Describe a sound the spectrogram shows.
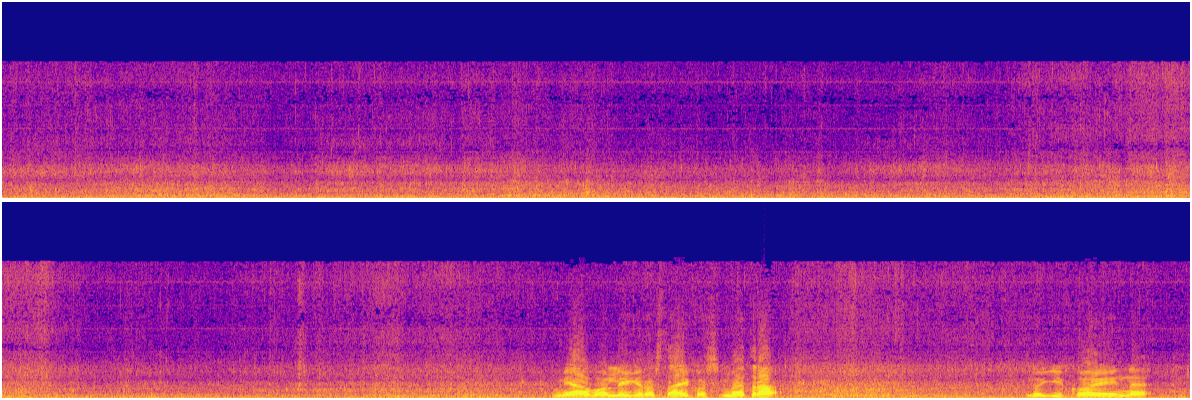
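Small waves splash against rocks nearby.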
